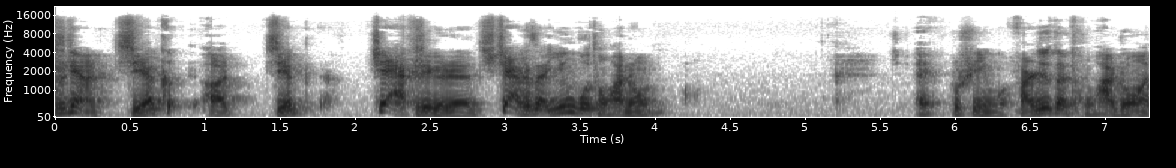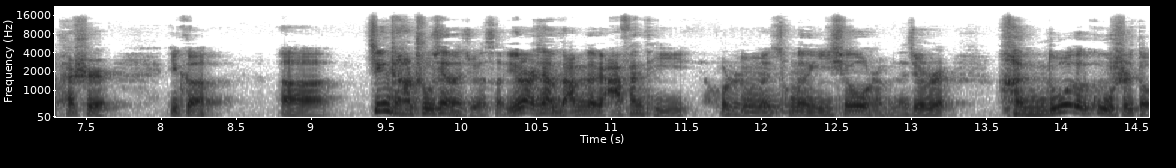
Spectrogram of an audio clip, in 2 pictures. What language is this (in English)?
Chinese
